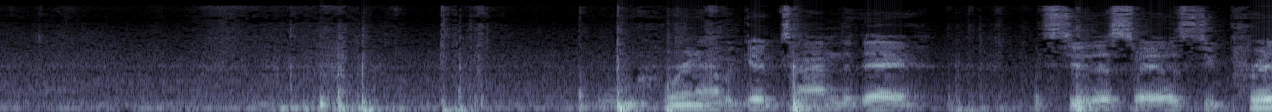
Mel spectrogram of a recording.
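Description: Cardboard boxes are slid and set down on a table with soft knocks.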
